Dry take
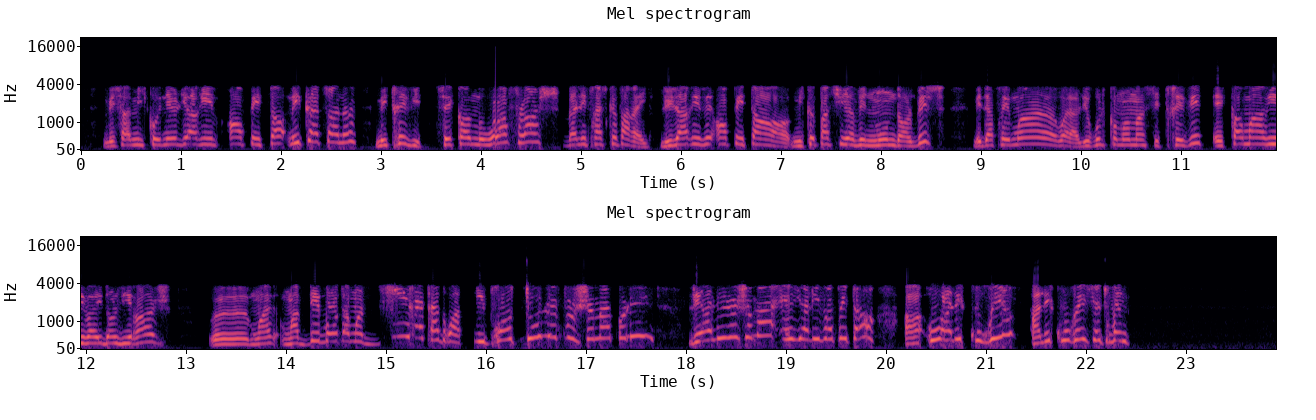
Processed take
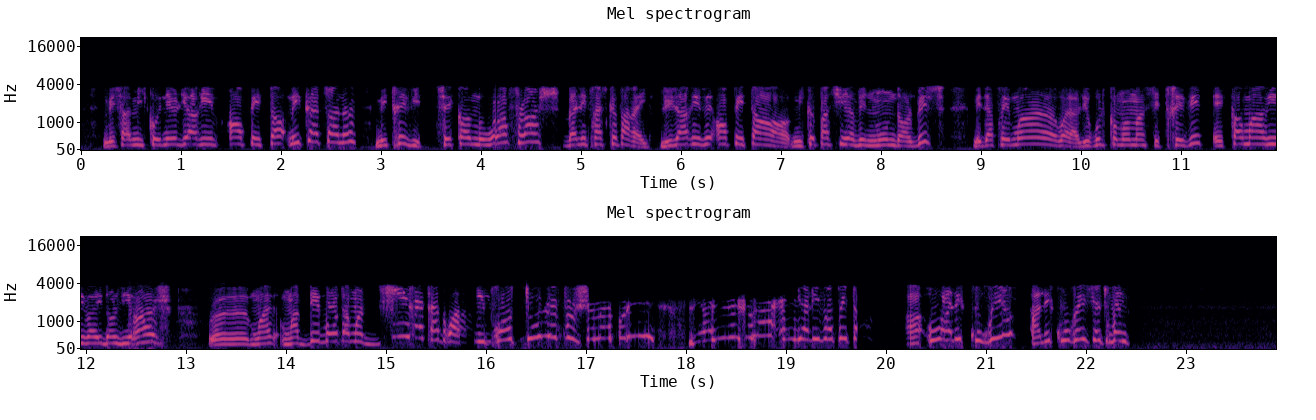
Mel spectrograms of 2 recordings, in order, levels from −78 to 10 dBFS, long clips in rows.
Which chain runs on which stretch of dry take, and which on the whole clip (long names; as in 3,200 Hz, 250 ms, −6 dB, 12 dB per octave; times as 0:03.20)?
0:12.42–0:13.39: notch filter 1,900 Hz, Q 7.7 + mid-hump overdrive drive 24 dB, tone 1,000 Hz, clips at −11.5 dBFS
0:15.51–0:16.09: parametric band 1,000 Hz +8 dB 1.8 octaves + flutter between parallel walls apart 11.5 metres, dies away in 0.23 s + multiband upward and downward expander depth 100%
0:17.02–0:19.12: Butterworth low-pass 2,000 Hz 96 dB per octave + compressor whose output falls as the input rises −31 dBFS, ratio −0.5 + square-wave tremolo 10 Hz, depth 60%, duty 65%
0:19.70–0:20.24: spike at every zero crossing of −19 dBFS + noise gate −19 dBFS, range −37 dB + mains-hum notches 50/100/150/200/250/300/350 Hz
whole clip: low-pass filter 3,200 Hz 24 dB per octave; downward compressor 4 to 1, threshold −35 dBFS; level +3.5 dB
